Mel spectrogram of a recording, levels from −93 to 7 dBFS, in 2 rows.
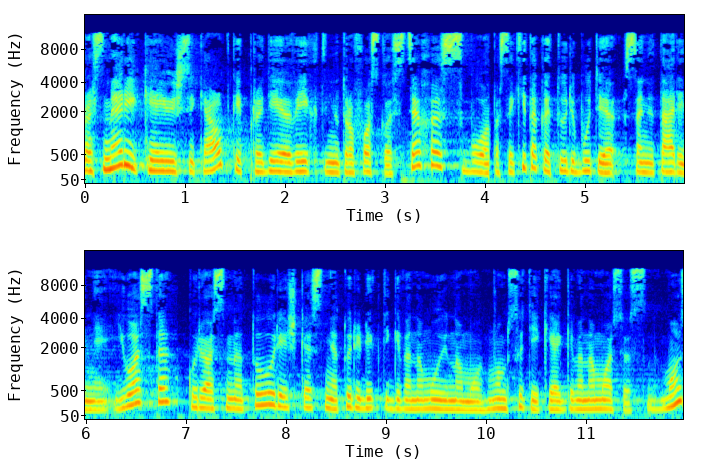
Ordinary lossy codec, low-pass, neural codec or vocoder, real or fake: MP3, 48 kbps; 14.4 kHz; none; real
